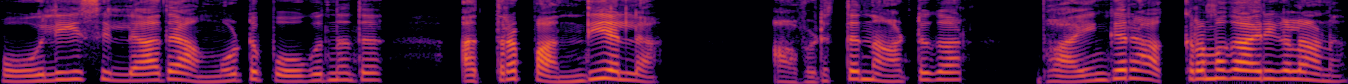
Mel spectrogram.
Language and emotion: Malayalam, fearful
